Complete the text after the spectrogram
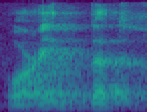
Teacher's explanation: حمزہ اقصی حلق سے، عین وسط حلق سے ادا ہوں، دونوں الگ الگ، حمزہ بالجہر ادا ہو، عین نرمی سے ادا ہوتا ہے، دال سے ملاتے ہیں، دال کو تا سے ملانا ہے۔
